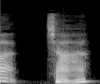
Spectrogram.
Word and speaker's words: 茶: ค้น คำ นี้ ดู เห็น คำ นี้ ออก เสียง ว่า ชา คล้าย คำ ว่า ชา ที่ เรา ใช้ กัน ช้า สรุป ว่า ลา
